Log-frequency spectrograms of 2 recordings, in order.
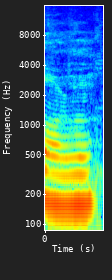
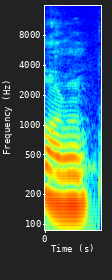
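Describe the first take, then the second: Both takes have the same delivery.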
